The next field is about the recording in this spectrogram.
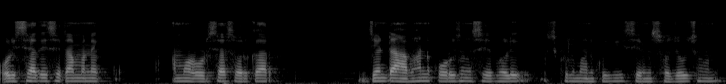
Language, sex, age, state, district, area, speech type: Odia, female, 45-60, Odisha, Bargarh, urban, spontaneous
